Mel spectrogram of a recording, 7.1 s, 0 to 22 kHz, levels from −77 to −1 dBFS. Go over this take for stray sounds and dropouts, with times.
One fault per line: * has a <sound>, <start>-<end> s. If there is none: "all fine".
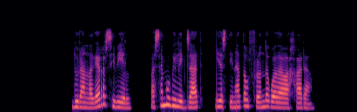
all fine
